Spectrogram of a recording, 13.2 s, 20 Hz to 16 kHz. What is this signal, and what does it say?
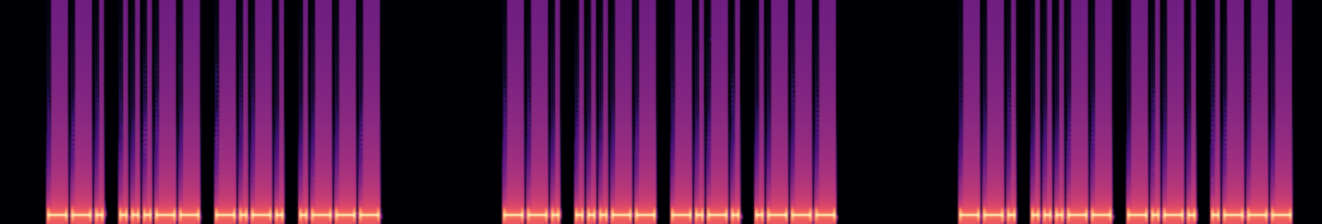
Morse code, heard as a keyed tone, about 21 wpm, 700 Hz. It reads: G3CJ G3CJ G3CJ
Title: DXCC-100 Call Signs - 4 Characters - Repeated 3x - 20wpm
